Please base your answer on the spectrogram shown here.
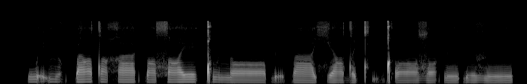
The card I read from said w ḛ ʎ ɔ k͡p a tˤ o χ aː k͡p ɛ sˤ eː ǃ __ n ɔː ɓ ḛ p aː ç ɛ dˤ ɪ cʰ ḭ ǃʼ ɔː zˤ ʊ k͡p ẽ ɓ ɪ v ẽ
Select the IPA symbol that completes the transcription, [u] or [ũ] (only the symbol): u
